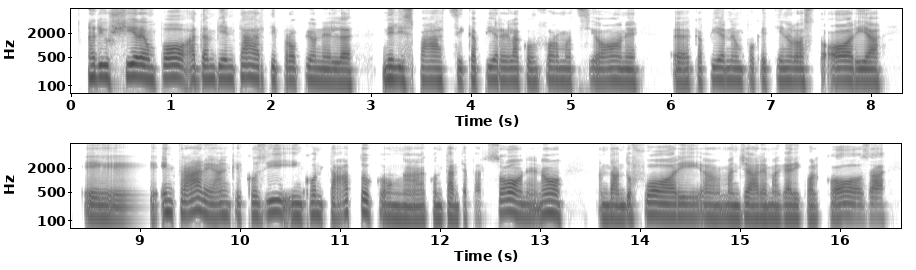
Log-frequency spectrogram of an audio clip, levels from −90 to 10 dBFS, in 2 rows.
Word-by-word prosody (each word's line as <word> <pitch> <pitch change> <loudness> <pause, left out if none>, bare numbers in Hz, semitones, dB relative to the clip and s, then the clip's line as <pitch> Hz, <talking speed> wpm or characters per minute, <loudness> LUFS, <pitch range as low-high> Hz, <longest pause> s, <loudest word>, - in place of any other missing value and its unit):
riuscire 165 +1 +5
un 150 -3 +3
po' 160 +2 +5
ad 145 0 -2
ambientarti 150 -1 0
proprio, 135 +1 -2
nel 125 -2 +1 0.3
negli 145 -1 +3
spazi, 135 0 -3
capire 135 +1 -2
la 135 - +1
conformazione, 130 -1 -2 0.3
ehm, 125 0 -1
capirne 135 +1 -3
un 135 -1 -1
pochettino 130 +1 -4
la 130 0 +1
storia 130 0 +2 0.3
ed 110 -3 -2
entrare 155 +1 +2
anche 130 0 -3
così 145 +2 -1
in 130 - +1
contatto 140 +4 -2
con 115 -2 -1
con 120 - -2
tante 120 +1 -2
persone, 155 -5 +1
no. 150 -3 +2 0.3
Andando 120 -1 0
fuori 125 -1 +2
a 125 -2 -1
mangiare 120 0 +1
magari 120 0 0
qualcosa, 120 +1 -1
130 Hz, 125 wpm, -31 LUFS, 125-145 Hz, 0.3 s, riuscire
